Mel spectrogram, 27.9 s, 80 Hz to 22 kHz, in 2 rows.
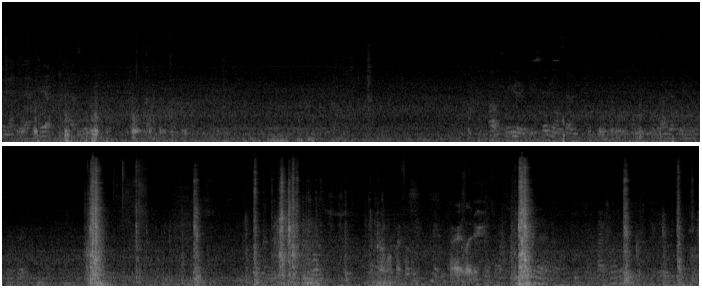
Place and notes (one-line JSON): {"title": "University of Colorado Boulder, Regent Drive, Boulder, CO, USA - ARMR201", "date": "2013-02-04 17:20:00", "latitude": "40.01", "longitude": "-105.27", "altitude": "1642", "timezone": "America/Denver"}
